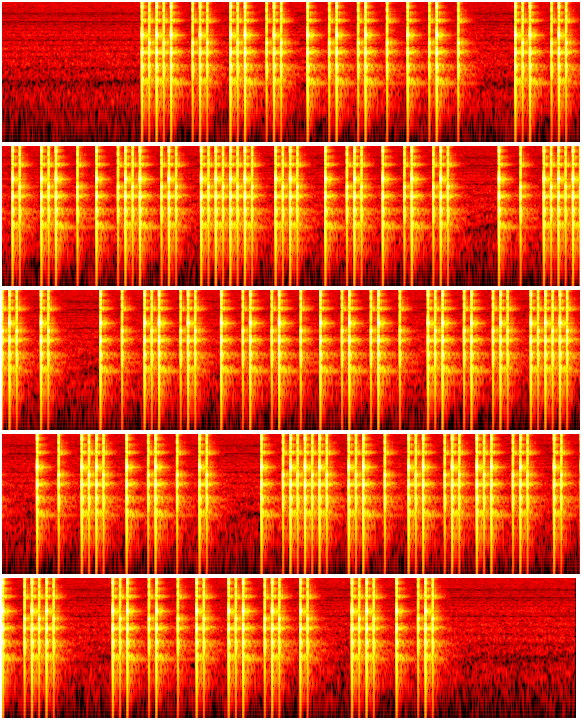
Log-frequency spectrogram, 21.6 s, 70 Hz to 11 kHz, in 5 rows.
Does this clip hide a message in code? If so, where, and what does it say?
Yes: Morse code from 1.0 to 20.6 s, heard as a telegraph sounder, hand-sent with a paddle, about 22 wpm. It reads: FROM REACHING THE TROOPS TIME BARRED WERE IN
